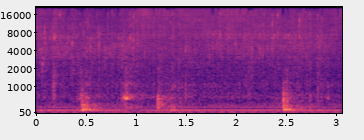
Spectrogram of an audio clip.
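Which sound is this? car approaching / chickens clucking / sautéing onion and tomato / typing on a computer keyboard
sautéing onion and tomato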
